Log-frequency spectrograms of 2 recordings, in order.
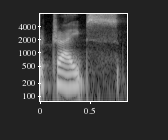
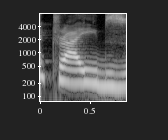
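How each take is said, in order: First: ट्राइब्स ending in voiceless ps; wrong s ending. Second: ट्राइब्स ending in a buzzing z; final z sound in ट्राइब्स; correct z ending. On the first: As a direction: say ट्राइब्स as "tripes", lower, with a hissed s. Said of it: "ट्राइब्स, स नहीं बोल रहे". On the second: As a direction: say ट्राइब्स as "tribe-z", with voiced bz. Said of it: "ज बोल रहे हैं". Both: Shown as a demonstration.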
